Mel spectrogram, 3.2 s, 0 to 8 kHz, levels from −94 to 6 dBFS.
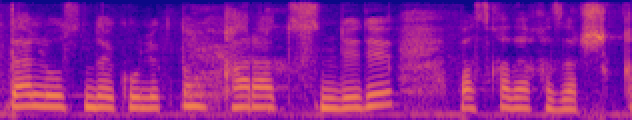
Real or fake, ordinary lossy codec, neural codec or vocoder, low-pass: real; none; none; 7.2 kHz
